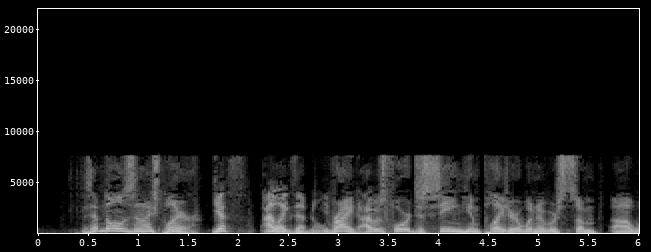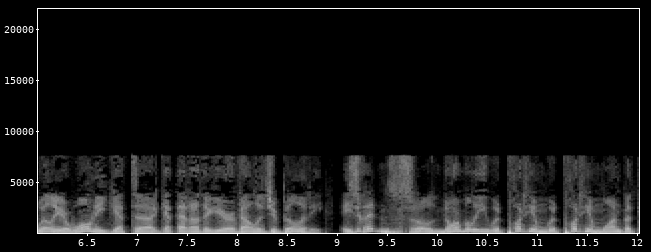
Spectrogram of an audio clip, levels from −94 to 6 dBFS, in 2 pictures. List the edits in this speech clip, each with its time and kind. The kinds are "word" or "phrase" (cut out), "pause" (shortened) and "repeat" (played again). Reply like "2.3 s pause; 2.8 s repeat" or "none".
2.2 s pause; 3.5 s word; 4.7 s phrase; 5.3 s word; 5.6 s pause; 9.0 s pause; 9.3 s phrase; 11.1 s repeat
